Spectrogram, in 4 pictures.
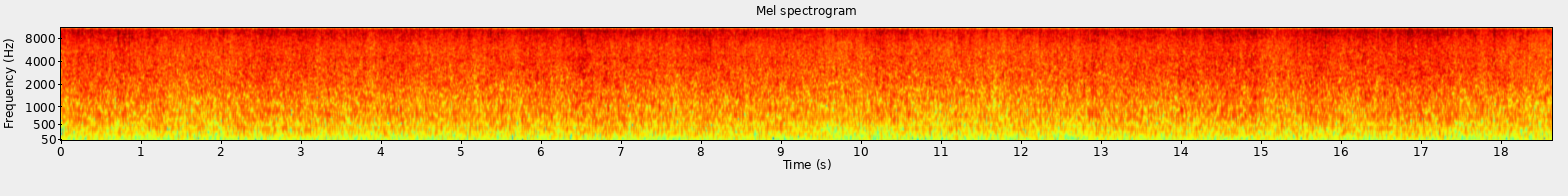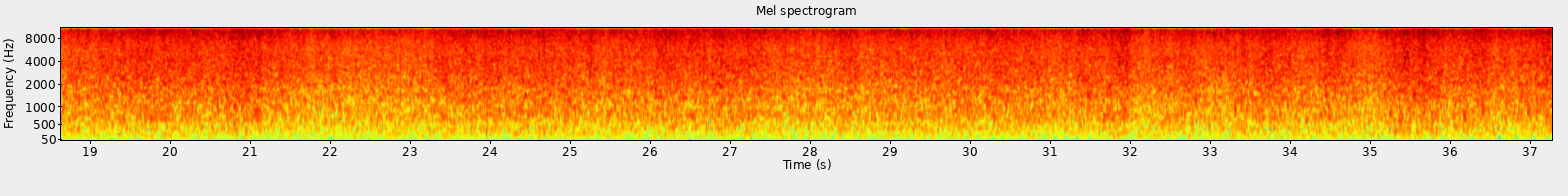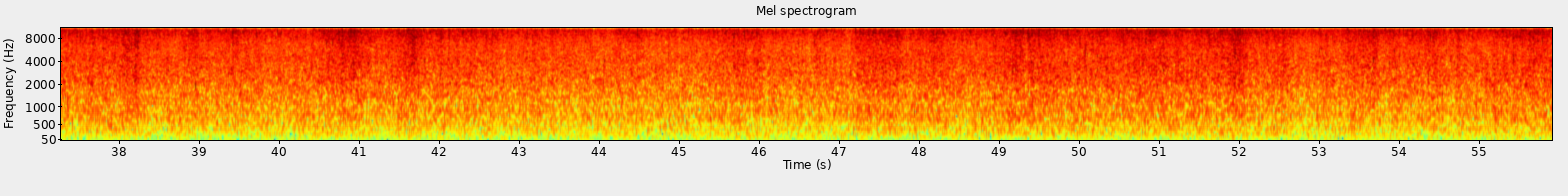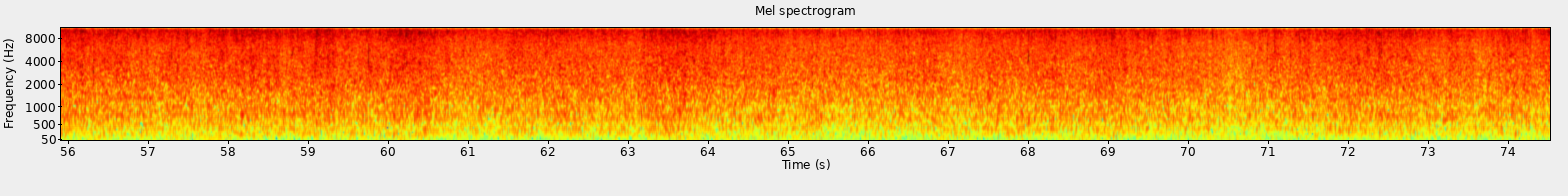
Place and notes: Boat trip on the Seine, from the deck of the "Aurora".
Paris, France, 17 August 2014, 12:30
